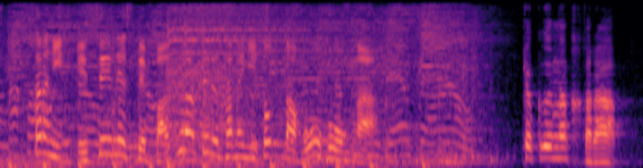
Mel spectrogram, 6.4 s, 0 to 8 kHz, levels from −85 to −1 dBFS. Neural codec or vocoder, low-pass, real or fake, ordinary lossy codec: none; 7.2 kHz; real; none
